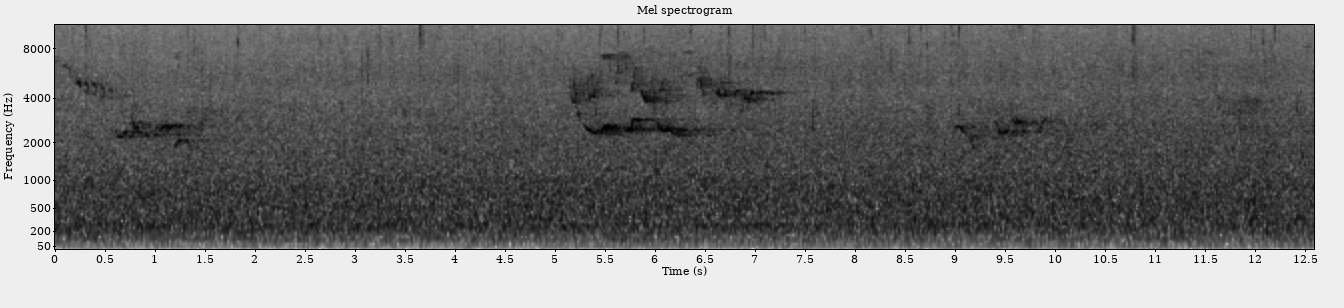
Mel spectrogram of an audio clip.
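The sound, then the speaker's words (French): Water flows gently in a steady, continuous wash in a forest, with a few short bird chirps high above it. No voices are heard. “Le son de l'eau qui coule doucement.”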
